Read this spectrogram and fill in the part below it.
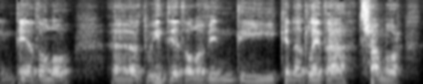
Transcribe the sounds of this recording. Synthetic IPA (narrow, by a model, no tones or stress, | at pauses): ndɛðɔlˠɔəːɔdwindɛðɔlˠɔvɨndiɡ̥ənadlˠeðatʰramɔr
